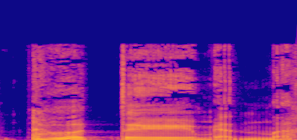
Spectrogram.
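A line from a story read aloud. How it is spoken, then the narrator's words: Old man's grunt. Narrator (Russian): хмыкнул дед Степан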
